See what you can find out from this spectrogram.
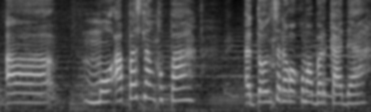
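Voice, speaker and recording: A woman's voice: high-pitched, moderate pace, loud music behind the voice, lightly acted. A woman with a Cebuano Filipino accent acting a sweet, coy young student and dutiful daughter in a radio drama. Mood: cheerful.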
